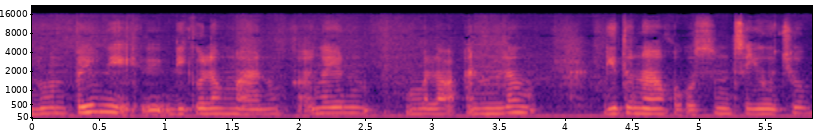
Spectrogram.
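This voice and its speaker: A woman speaks softly. Her voice carries audible room echo. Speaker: livestreamer. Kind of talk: live stream chat. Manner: soft-spoken.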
